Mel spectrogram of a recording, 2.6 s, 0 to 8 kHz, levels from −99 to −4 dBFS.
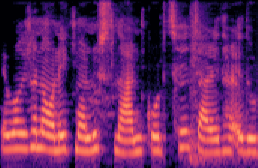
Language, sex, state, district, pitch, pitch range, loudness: Bengali, female, West Bengal, North 24 Parganas, 215 Hz, 200-235 Hz, -27 LUFS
